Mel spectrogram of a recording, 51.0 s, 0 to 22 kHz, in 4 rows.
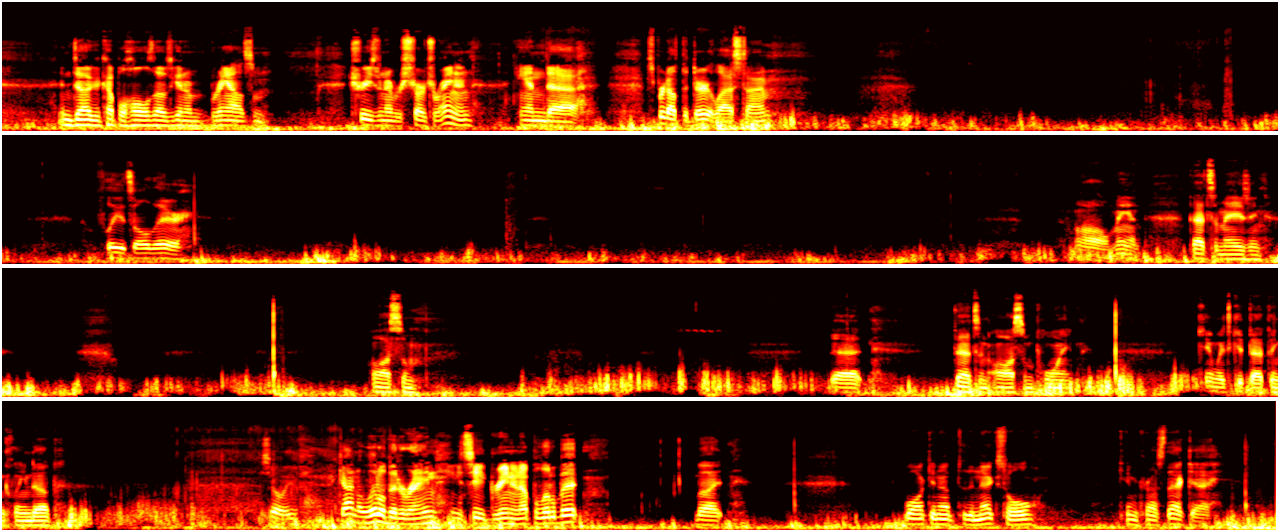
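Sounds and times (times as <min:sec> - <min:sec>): faint low rumble: 0:00.0 - 0:31.3, 0:34.0 - 0:51.0
wind buffeting microphone: 0:00.0 - 0:51.0.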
